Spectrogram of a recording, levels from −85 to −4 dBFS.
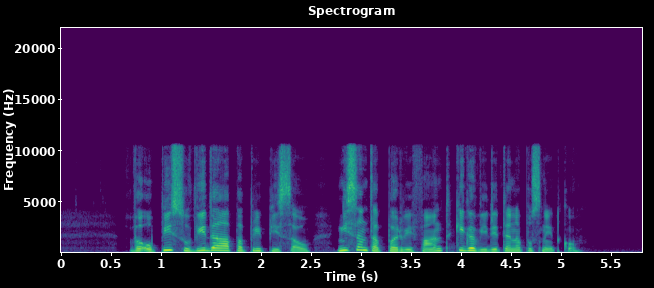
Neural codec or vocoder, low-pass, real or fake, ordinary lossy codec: vocoder, 22.05 kHz, 80 mel bands, WaveNeXt; none; fake; none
